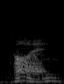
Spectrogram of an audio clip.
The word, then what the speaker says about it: thyme: Time, T-H-Y-M-E, is a spice.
